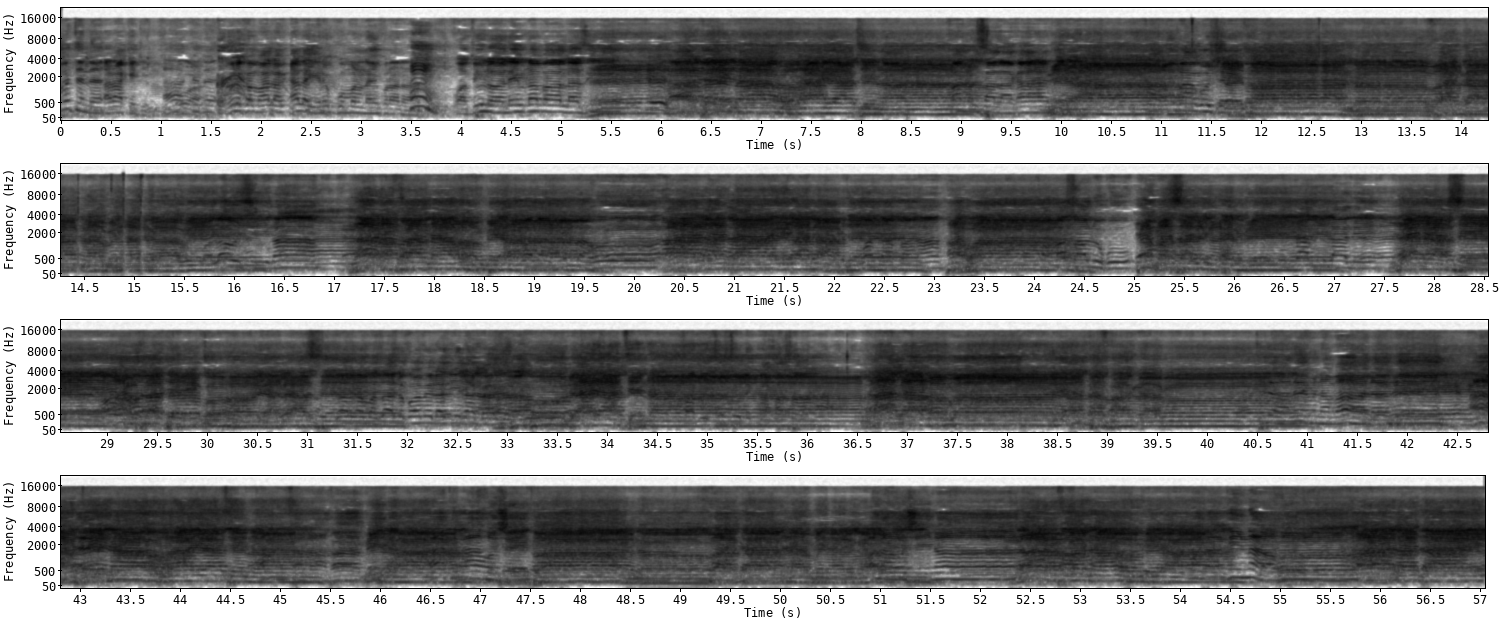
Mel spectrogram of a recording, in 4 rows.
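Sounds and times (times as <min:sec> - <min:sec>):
men chanting over loudspeakers: 0:05.0 - 0:57.0.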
